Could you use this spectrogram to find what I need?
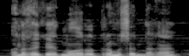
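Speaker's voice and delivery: ordinary talk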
